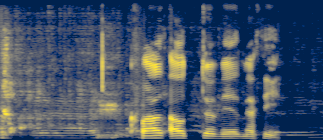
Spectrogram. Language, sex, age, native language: Icelandic, male, 30-39, Albanian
